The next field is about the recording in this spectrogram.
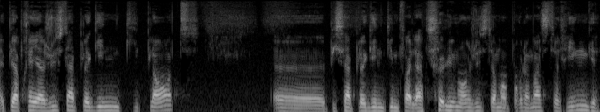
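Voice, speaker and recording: An unremarkable speaking voice at a fairly quick pace, fairly even in intonation, with dry, close sound and no echo. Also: man, medium pitch for a man. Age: 40s. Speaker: DJ and music composer. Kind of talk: casual interview.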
